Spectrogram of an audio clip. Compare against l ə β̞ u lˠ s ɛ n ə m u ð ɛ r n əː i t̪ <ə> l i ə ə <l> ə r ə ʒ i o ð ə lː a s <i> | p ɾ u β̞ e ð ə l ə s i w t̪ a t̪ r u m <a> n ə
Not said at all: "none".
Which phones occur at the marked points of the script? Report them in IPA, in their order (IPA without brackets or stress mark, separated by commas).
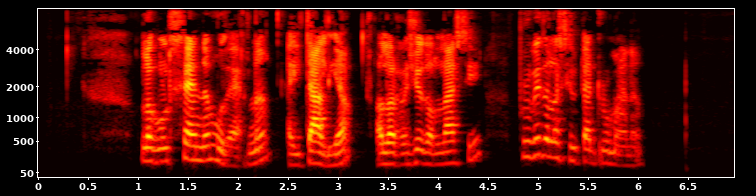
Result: a, l, i, a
